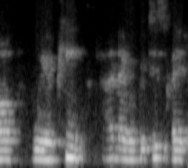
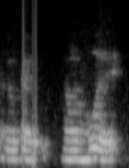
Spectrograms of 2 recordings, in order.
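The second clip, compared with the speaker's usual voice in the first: softer, unenthused reply; not happy; 2 semitones lower, 5 dB quieter than usual. Shown as a demonstration. Worker showing how she answered her manager, subdued and unenthused. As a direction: answer with no cheer whatsoever. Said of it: "I'm just like".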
